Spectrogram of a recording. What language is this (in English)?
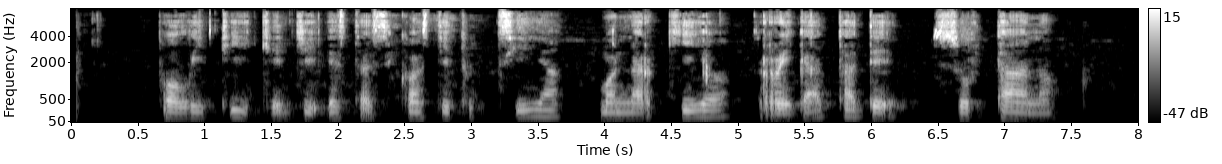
Esperanto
